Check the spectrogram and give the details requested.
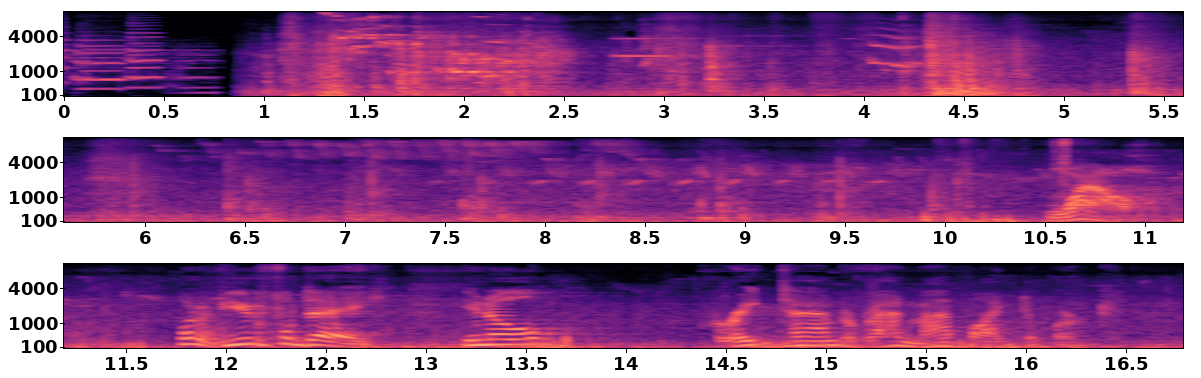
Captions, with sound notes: (door opening) (heavy foot steps) (birds singing) Wow, what a beautiful day. You know, great time to ride my bike to work.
